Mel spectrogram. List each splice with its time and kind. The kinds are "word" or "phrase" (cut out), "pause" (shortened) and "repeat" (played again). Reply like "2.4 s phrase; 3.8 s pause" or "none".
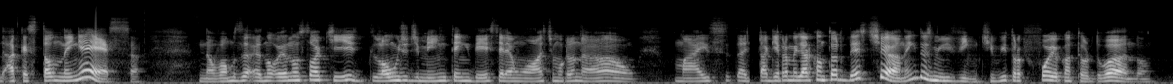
5.6 s word; 7.5 s word; 10.2 s word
